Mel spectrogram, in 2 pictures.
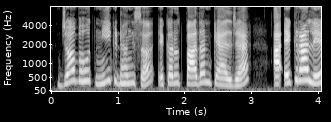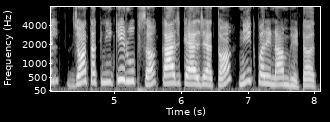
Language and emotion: Maithili, neutral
